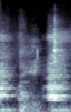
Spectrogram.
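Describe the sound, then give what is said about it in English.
A dog in a house gives two short, quick vocal bursts, something between a bark and a whimper, with no one talking over it. “I'm going to apologize for the dogs in the background.”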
